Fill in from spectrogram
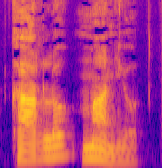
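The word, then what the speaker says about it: Carlo Magno: و اکس میدونه که ایتالیانا یعنی ایتالیایی ها نام قیصر رو کارلو مانیو تلفظ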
